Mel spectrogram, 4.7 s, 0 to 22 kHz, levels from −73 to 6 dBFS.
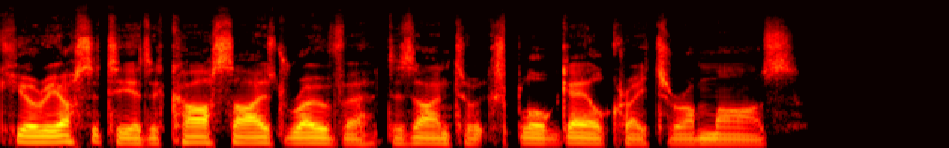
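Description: Listening closely to the speech turned up nothing that stood out as a technical fault at any point.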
